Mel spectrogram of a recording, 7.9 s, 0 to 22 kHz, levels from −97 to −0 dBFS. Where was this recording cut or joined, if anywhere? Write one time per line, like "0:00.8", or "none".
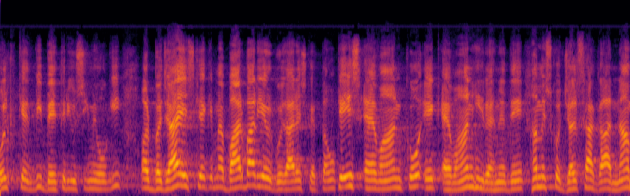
0:04.1
0:06.6

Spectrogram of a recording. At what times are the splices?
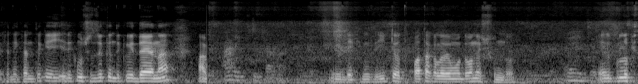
0:02.1

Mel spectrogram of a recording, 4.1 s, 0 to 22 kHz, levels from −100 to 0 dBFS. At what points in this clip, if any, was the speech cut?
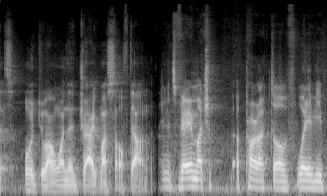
0:02.1

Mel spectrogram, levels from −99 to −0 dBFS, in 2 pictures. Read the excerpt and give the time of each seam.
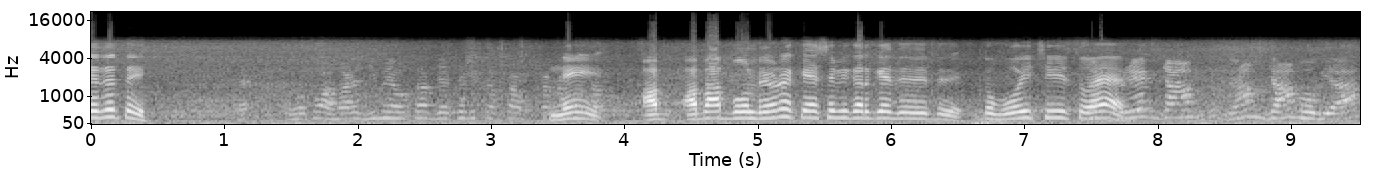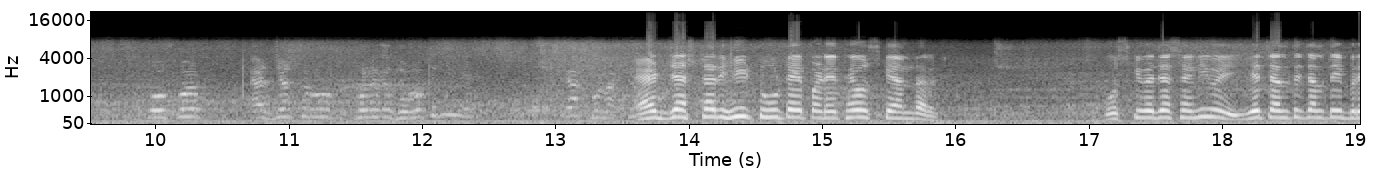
none

